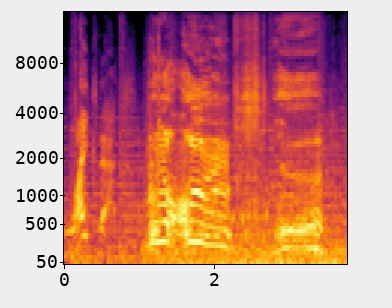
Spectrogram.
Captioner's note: monstrous grunting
